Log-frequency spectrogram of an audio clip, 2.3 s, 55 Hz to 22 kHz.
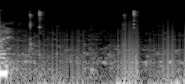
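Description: Computer mouse clicking: two quick clicks about half a second in and another pair about 1.6 s in.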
